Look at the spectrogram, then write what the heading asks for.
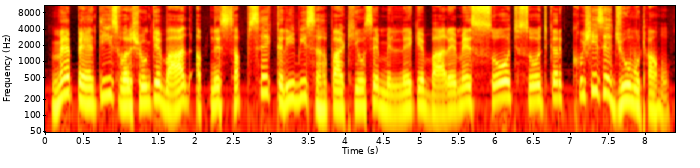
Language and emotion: Hindi, happy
